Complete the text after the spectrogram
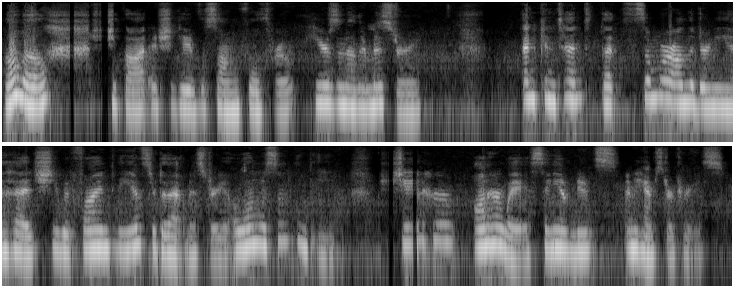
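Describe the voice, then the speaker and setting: A woman reading a novel aloud in an expressive voice, then chatting casually with laughs and some swearing. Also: on the high side, fairly quick, slight background noise, poor audio. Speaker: reader.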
